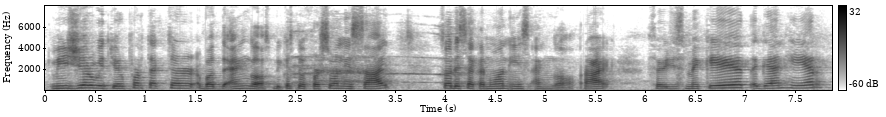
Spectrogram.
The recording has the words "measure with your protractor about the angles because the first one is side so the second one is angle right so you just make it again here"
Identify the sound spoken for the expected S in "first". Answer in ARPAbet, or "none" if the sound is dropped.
S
